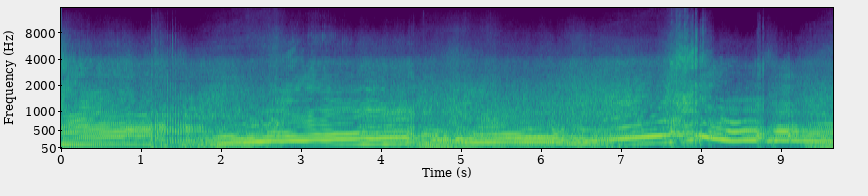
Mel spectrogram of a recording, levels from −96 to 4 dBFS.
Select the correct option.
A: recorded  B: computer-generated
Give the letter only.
A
